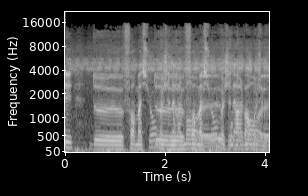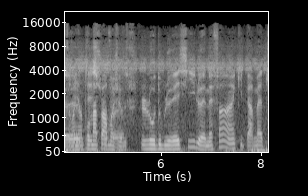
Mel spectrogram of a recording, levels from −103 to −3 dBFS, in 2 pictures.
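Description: From 1.66 to 5.32 s, a doubled audio track: an equally loud copy trails by about a second, likely from a slower second capture path, showing as repeated waveform shapes with abrupt edges.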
